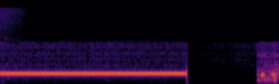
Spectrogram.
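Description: A telephone dial tone drones at one steady mid-low pitch for almost two seconds as a call is placed to an aunt, cuts off abruptly, and after a short silence a brief burst of sound begins.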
